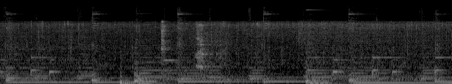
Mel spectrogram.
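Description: Chicken kebab pieces coated in egg and masala sizzling in butter in a cast-iron skillet, with a few scrapes and taps of a metal spatula against the pan as the pieces are turned over, about a second and a half in.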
